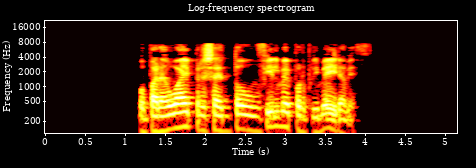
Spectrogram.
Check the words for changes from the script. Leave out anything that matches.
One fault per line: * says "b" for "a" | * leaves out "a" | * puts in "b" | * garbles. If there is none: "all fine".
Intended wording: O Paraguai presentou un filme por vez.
* puts in "primeira"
